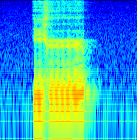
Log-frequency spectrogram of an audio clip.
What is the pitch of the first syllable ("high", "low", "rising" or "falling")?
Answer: rising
